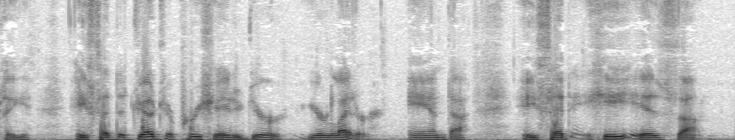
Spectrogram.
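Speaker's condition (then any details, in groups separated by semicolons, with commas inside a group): Parkinson's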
